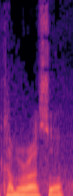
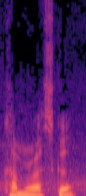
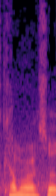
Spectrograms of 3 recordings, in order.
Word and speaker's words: Camarasa: Oh, and then he passes it straight to Camarasa. Or Camarasca. Didn't read his name properly. No, it is Camarasa, I said it right the first time.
